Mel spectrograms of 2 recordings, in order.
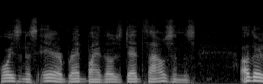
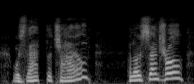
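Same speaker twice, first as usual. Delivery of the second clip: raised, high-pitched eager questions; delirious calling out; 7 semitones higher, 4 dB louder than usual. A narrator's reading. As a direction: call hopefully to someone out of reach. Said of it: "talking brokenly but with spirit".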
